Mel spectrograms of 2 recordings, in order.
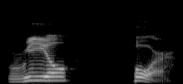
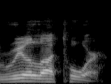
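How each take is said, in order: First: The word is said as real-tor. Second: The word is not said as real-tor. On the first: The speaker calls it right. "It's called real tour" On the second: The speaker calls it wrong. "do not pronounce it realtor"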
